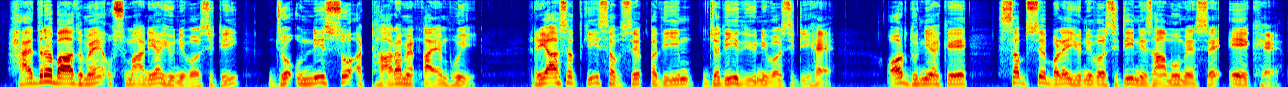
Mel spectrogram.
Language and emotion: Urdu, neutral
